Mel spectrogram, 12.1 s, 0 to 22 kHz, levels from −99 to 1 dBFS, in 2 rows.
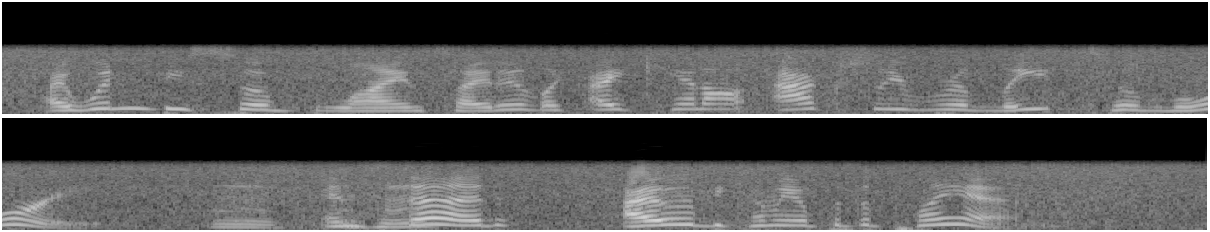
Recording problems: high frequencies cut off; severe; nothing above 4 kHz
wrong speed and pitch; too slow and too low; 0.6 times normal speed
hiss; loud; throughout; 10 dB below the speech

